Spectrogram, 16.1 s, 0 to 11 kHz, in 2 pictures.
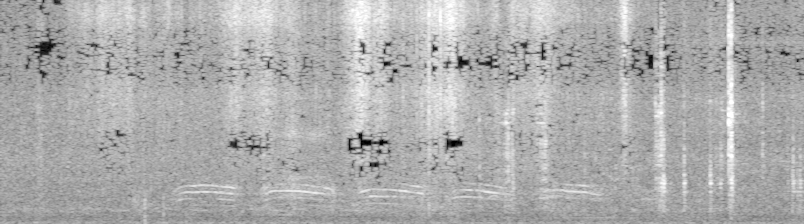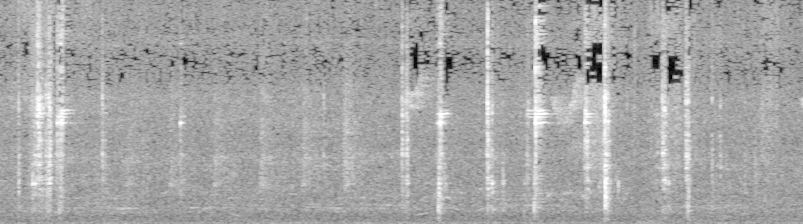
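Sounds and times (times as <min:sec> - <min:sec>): steady outdoor hiss: 0:00.0 - 0:16.0
crow cawing: 0:01.7 - 0:06.6.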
